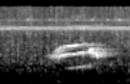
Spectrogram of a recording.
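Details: Guianan cock-of-the-rock uttering a brief nasal, cat-like squawk with layered harmonics, bending upward then down, while a continuous high-pitched insect tone hums behind it.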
